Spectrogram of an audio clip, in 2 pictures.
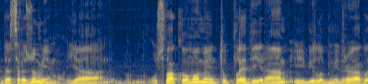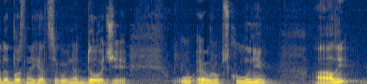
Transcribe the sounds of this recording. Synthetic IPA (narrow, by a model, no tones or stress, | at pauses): d̪aseɾazumije̞mo̰jaː | ṵsʋakoːmːo̞ment̪uple̞d̪iːɾaːmḭbiːlo̞bimid̪ɾaːɡo̞d̪abo̞snaixe̞ɾt̪seɡo̞ʋinad̪o̞ːd͡ʑḛ | ṵʔe̞uɾo̞ːpskuuːniju | a̰li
